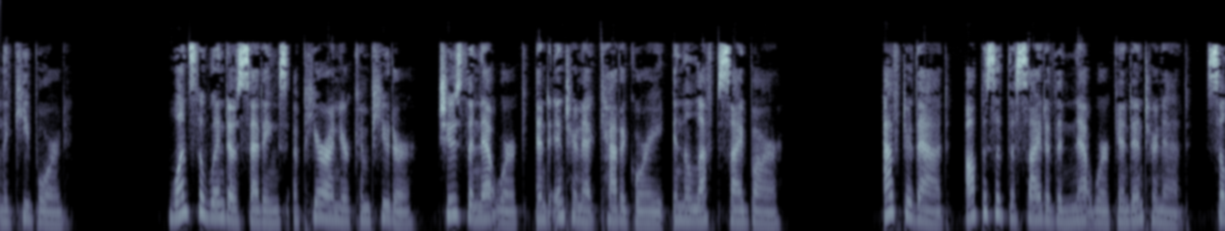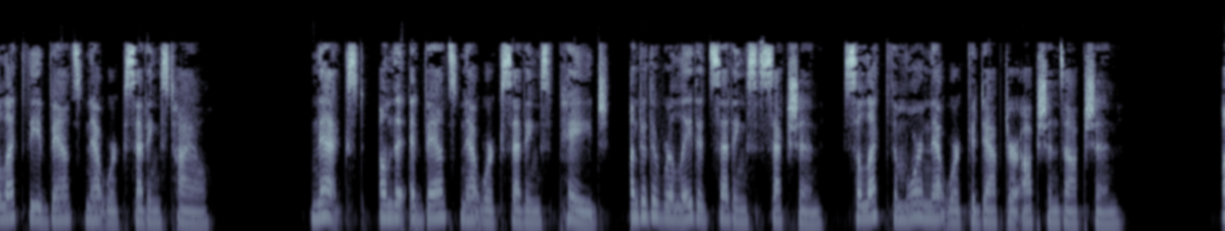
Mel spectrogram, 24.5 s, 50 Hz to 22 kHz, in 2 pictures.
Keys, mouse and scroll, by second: 12.7 click, 19.4 click, 23.5-24.5 scroll.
